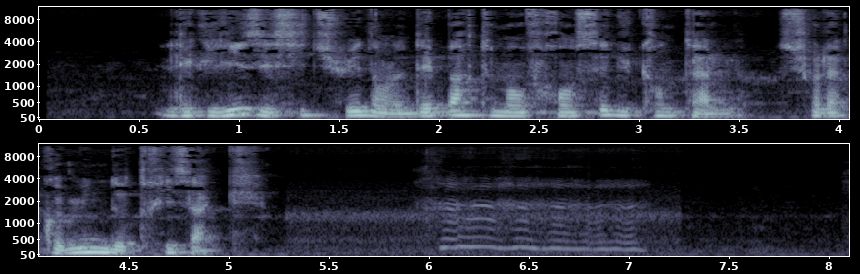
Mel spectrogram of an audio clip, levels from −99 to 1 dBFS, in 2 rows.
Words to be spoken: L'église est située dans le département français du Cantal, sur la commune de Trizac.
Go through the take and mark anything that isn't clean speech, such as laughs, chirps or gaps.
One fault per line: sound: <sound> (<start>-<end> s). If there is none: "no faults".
sound: laugh (5.9-7.2 s)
